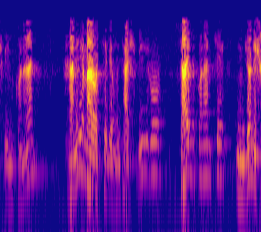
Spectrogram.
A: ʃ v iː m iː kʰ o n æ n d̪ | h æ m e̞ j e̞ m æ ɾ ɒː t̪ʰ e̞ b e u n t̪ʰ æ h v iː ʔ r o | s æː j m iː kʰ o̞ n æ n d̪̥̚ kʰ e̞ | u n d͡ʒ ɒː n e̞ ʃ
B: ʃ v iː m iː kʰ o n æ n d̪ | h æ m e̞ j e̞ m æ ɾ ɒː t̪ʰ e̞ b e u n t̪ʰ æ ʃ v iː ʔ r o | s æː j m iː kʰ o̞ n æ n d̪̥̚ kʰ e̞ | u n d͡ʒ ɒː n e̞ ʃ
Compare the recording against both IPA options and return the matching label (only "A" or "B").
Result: B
